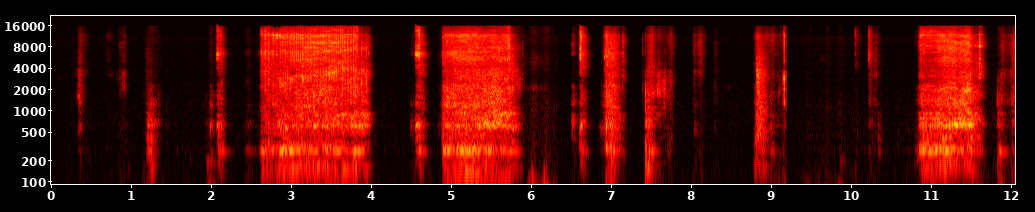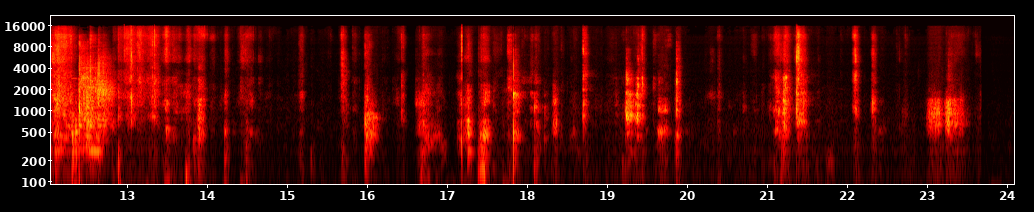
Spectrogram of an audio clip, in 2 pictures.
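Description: Cardboard being scored along a metal ruler in a few long scraping strokes of about a second each, with clicks, taps and crinkles from the board being handled and folded in between.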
